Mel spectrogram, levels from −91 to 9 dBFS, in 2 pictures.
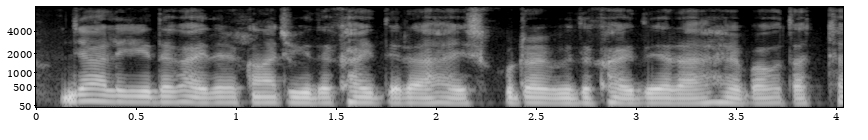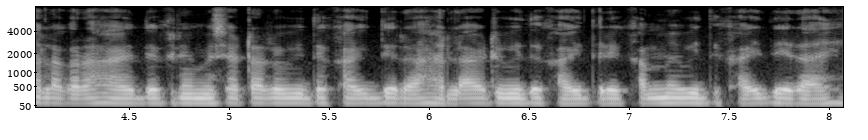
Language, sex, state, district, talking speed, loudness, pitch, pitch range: Hindi, male, Chhattisgarh, Korba, 310 wpm, -15 LUFS, 105 Hz, 105-110 Hz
